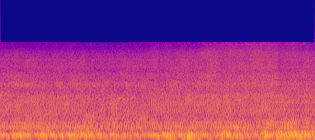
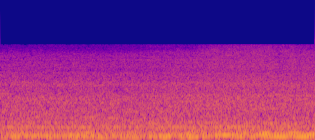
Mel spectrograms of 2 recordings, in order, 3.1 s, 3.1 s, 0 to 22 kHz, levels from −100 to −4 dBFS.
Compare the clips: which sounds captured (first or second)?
second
